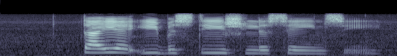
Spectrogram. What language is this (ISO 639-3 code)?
afr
